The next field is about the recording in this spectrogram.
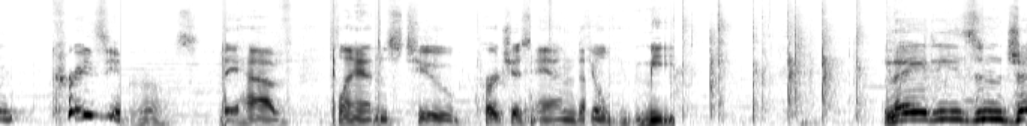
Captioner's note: applause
